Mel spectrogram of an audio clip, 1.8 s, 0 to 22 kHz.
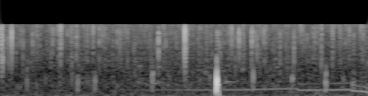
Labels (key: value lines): label: biophony, cascading saw
recorder: SoundTrap 600 or HydroMoth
